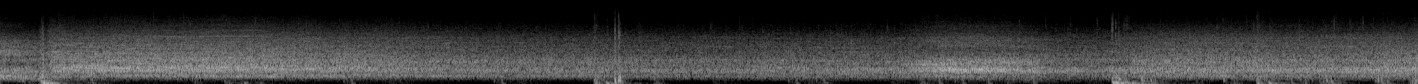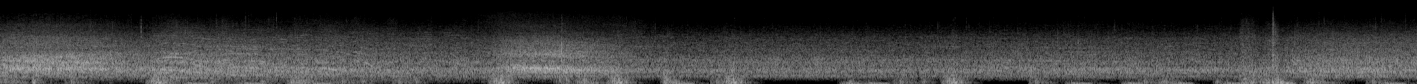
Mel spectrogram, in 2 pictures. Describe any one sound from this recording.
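A crowd cheers steadily throughout.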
